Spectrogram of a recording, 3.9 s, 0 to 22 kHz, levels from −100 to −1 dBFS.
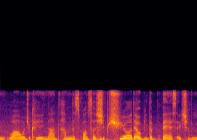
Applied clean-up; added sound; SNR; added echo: none; Buzz; 19 dB; none.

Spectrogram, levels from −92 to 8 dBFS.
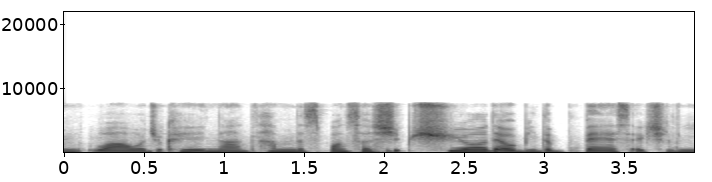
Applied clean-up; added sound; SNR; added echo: neural mask model RNNoise.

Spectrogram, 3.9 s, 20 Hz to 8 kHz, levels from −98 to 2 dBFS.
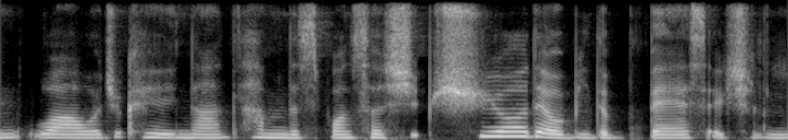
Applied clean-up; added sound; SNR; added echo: neural mask model DeepFilterNet 3.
